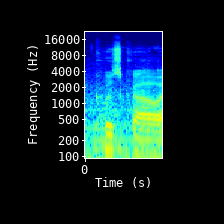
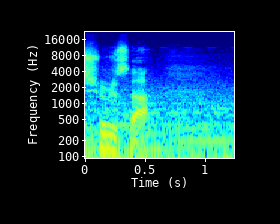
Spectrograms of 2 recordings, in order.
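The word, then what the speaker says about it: Ciusa: Souza I see I that's how she pronounced his name so it wasn't cause Kuzco it was true sir and sadly they were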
